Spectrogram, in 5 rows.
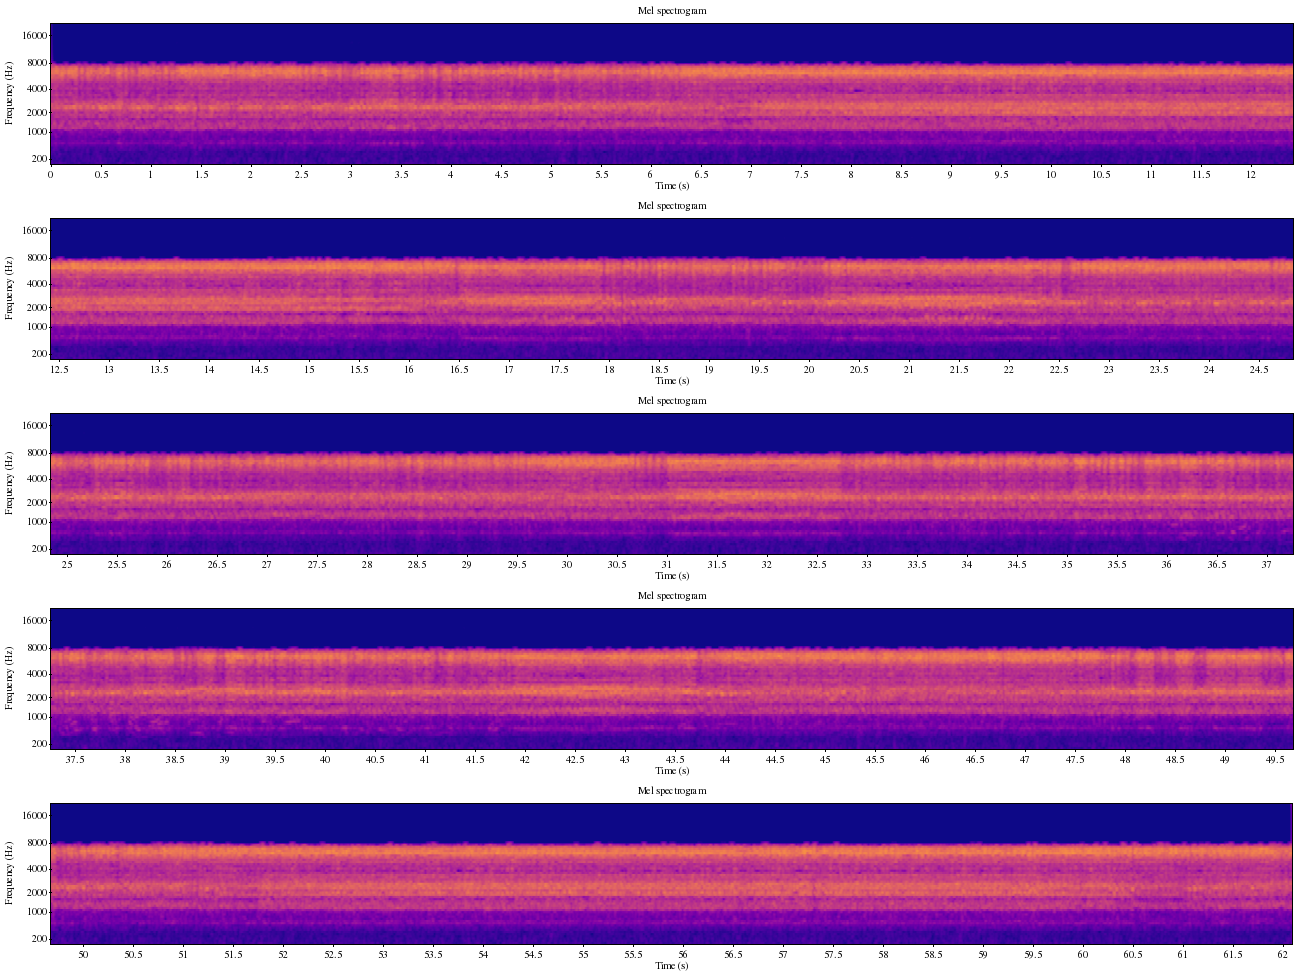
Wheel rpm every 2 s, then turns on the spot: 160, 160, 160, 160, 160, 160, 160, 160, 160, 160, 160, 160, 160, 170, 170, 160, 160, 160, 160, 160, 160, 160, 170, 160, 160, 160, 160, 160, 160, 160, 160.
none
